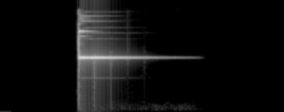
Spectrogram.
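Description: A single bright ding sound effect about a second in: one high bell-like tone that rings out and fades over about a second and a half, with silence around it. It cues the pause for the learner to repeat the phrase aloud.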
